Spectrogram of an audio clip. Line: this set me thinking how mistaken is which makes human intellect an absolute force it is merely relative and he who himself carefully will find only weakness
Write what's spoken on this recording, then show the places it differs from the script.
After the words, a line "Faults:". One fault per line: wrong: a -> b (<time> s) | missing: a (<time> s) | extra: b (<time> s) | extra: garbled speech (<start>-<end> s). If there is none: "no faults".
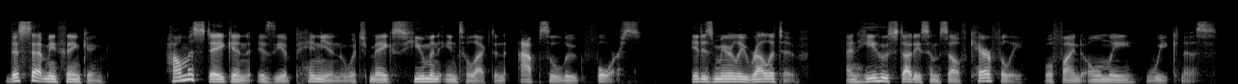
this set me thinking how mistaken is the opinion which makes human intellect an absolute force it is merely relative and he who studies himself carefully will find only weakness
Faults:
extra: the opinion (2.7 s)
extra: studies (8.9 s)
